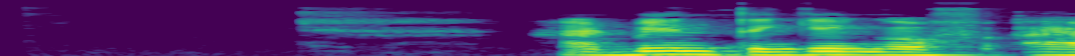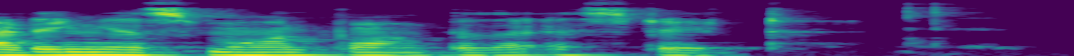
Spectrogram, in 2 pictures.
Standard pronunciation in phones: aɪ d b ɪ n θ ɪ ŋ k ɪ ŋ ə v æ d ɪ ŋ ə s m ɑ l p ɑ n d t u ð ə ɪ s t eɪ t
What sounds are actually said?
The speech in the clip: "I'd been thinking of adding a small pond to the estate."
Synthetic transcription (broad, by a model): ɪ d b ɪ n t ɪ ŋ k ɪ ŋ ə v æ d ɪ ŋ ə s m ɑ l p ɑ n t t u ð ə ɪ s t eɪ t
